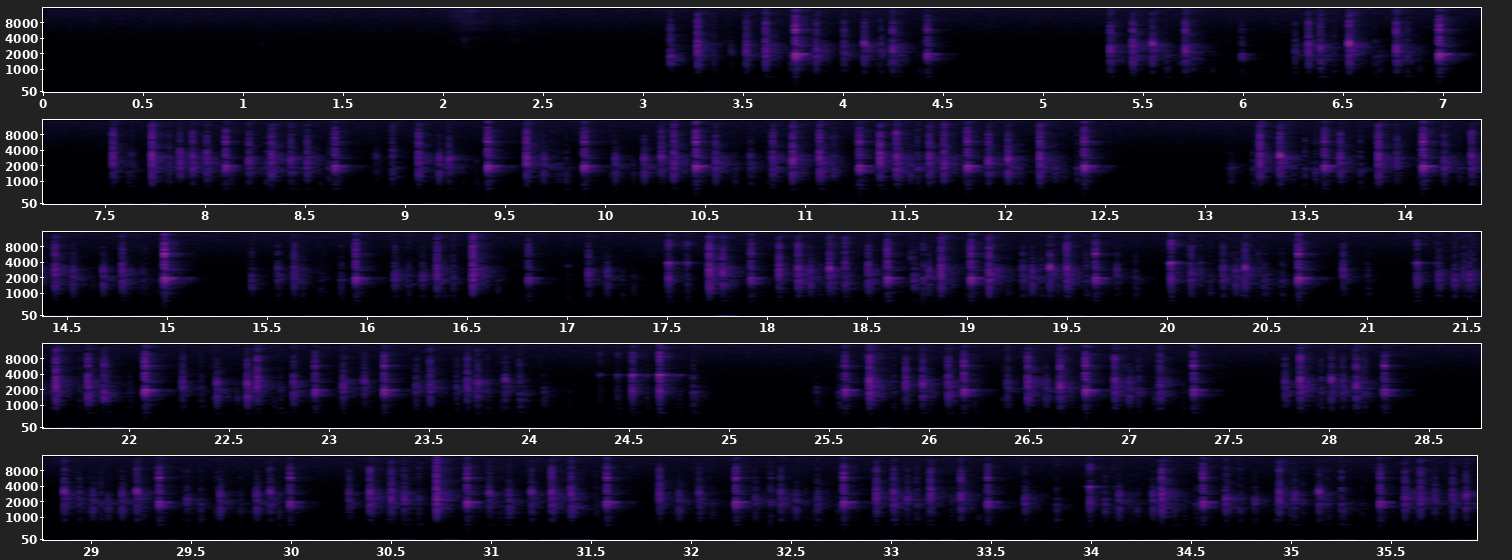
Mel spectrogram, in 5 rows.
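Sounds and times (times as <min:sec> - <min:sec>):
mechanical keyboard typing: 0:03.1 - 0:04.5, 0:05.3 - 0:12.5, 0:13.2 - 0:35.9.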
